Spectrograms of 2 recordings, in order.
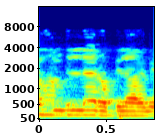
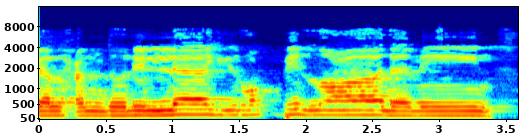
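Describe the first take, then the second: First: It is recited quickly and hurriedly. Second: It is recited slowly and melodiously.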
